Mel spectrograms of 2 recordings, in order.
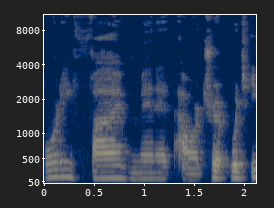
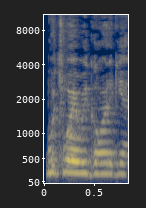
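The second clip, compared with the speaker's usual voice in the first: very loud, high, lost and bewildered, confused tone; 10 semitones higher, 17 dB louder than usual. Retelling how a woman kept asking which way they were going, imitating a confused woman. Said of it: "she had her shoes off".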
